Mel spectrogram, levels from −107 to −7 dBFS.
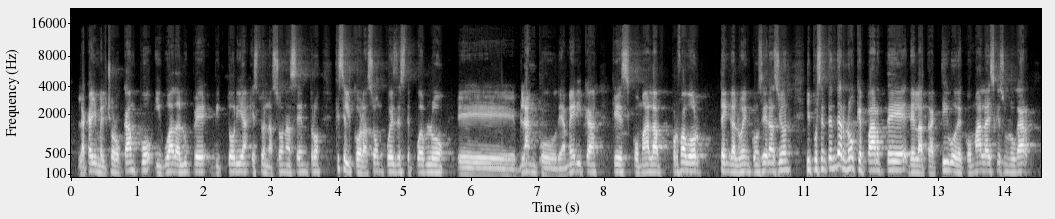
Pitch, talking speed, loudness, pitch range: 145 Hz, 190 wpm, -21 LUFS, 130-155 Hz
